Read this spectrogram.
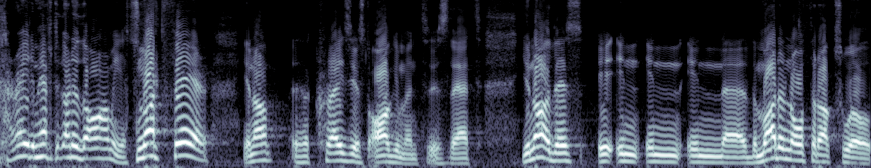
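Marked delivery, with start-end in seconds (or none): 0.0-2.1 shrill, very high, screamed rant. Retelling how a man in a shop screamed at the worker: imitating a man screaming. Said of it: "this guy was screaming at him".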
